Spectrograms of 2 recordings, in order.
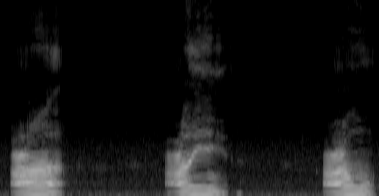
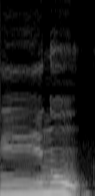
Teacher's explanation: Jadi pengucapan huruf ain yang sempurna harus dialirkan suaranya sampai ke tengah tenggorokan. Jangan cuma di mulut saja, jangan ngingu.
